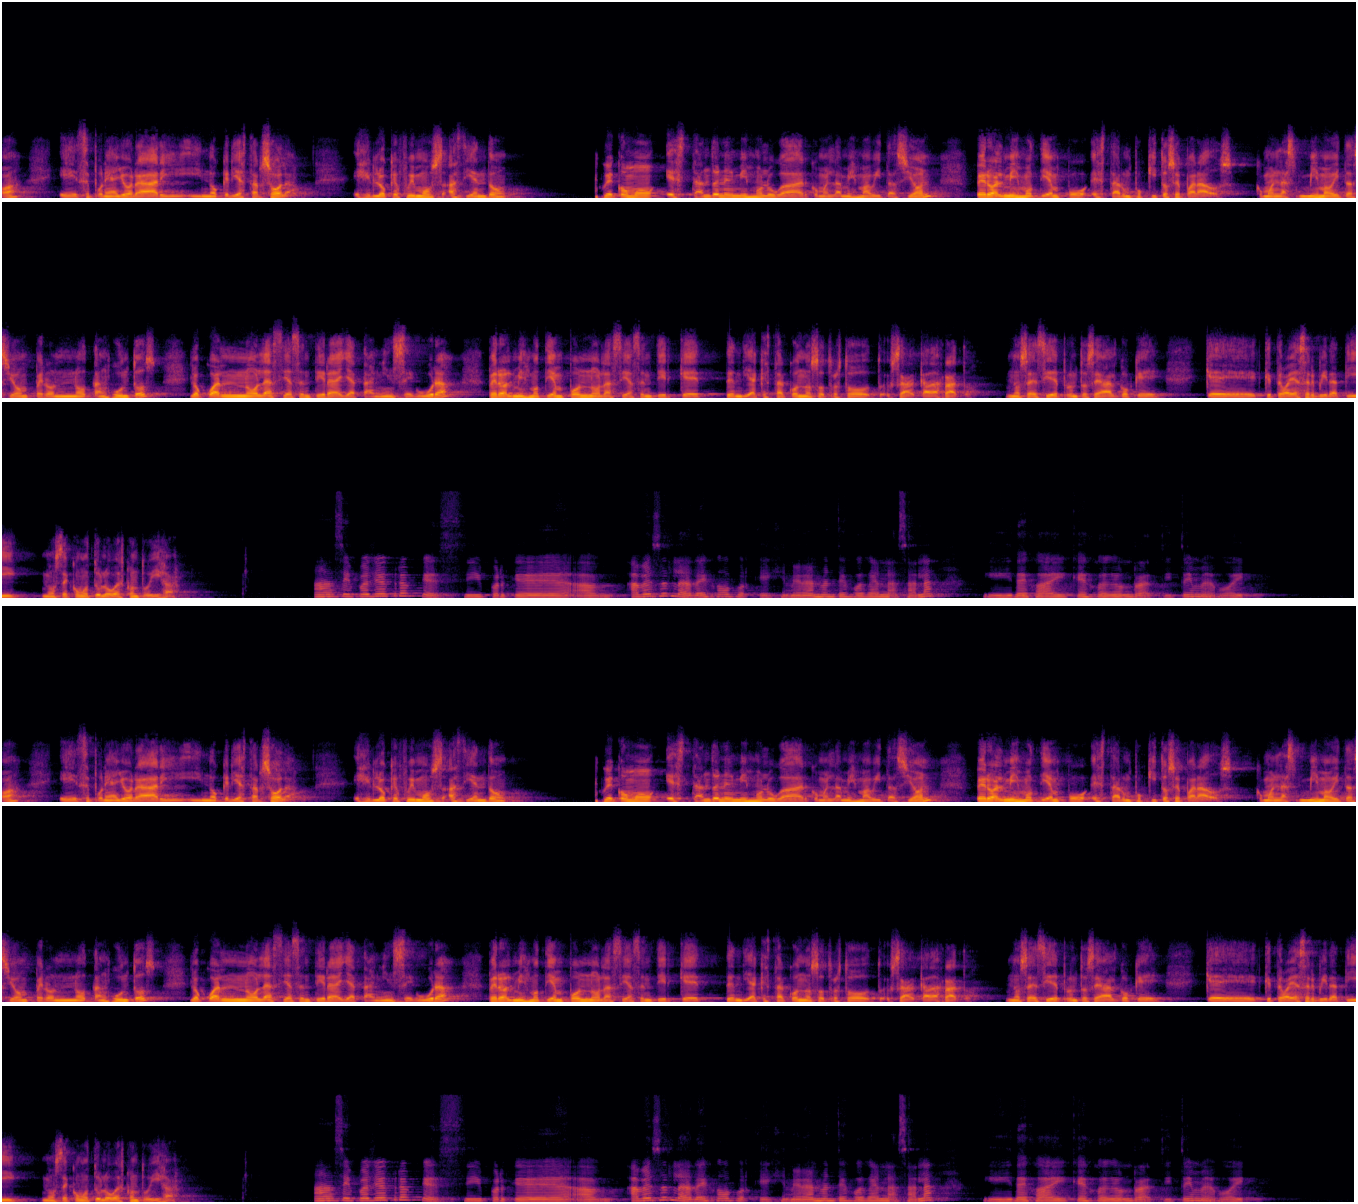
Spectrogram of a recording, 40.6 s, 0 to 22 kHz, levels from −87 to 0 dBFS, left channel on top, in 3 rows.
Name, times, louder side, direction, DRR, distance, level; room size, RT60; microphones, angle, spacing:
voice 1, 0.0-5.0 6.0-12.3 12.6-23.3 23.6-28.9, left 1 dB, 10° left, 14 dB, 1.1 m, -24 dB
voice 2, 30.2-36.6 36.9-39.5, equal, 10° right, 11 dB, 1.6 m, -36 dB
27.0 x 21.0 x 8.7 m, 0.80 s
head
